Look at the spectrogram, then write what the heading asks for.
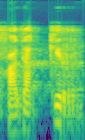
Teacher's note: ro sukun didahului kasroh. Contoh fadzakir. Nah, dia tipis, nggak boleh fadzakir, nggak.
